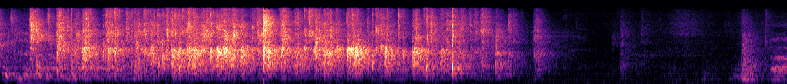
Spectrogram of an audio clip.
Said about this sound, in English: One last applause for all three.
